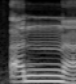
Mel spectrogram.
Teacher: হামজা শক্ত হবে, নুনের উপর তাসদিদ লম্বা গুন্না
